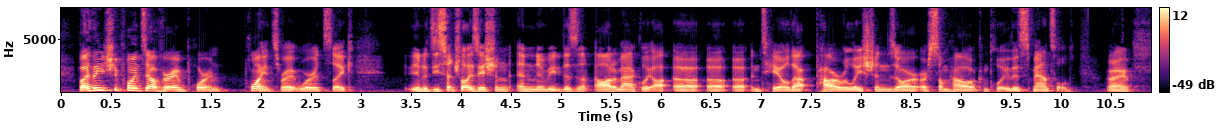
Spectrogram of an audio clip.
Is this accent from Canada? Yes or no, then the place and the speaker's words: no; Hong Kong; growing up in Hong Kong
